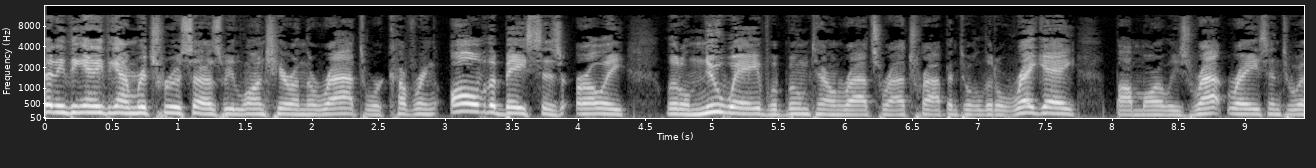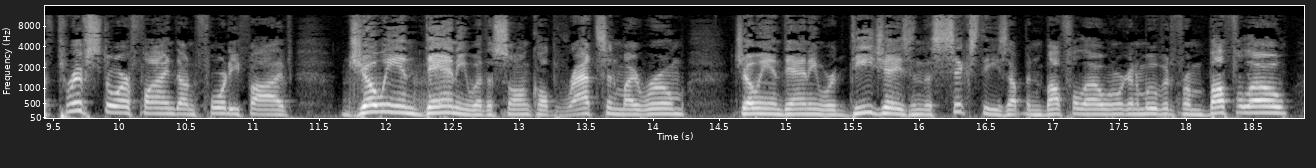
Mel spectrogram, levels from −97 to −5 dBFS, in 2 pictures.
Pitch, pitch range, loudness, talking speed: 165 Hz, 155-190 Hz, -20 LUFS, 225 wpm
